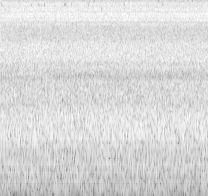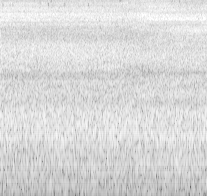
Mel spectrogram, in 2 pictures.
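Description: A cotton swab scrubs softly against a wet circuit board.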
